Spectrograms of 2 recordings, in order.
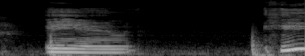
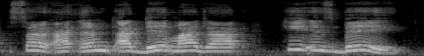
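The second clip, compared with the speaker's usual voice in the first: louder, higher protest; defensive; 5 semitones higher, 5 dB louder, slower than usual. Retold or imitated. Assistant defending herself to the doctor, loud protest. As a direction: push back hard.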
